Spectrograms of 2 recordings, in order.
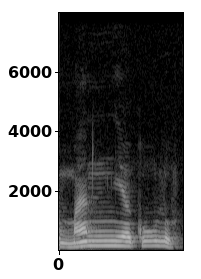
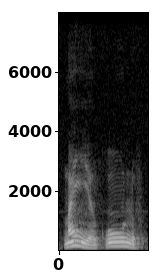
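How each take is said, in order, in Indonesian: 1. Huruf n dibaca jelas sebelum y. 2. Huruf n menyatu ke y tanpa dengung sengau. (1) "bukan bukan dibaca man yaqulu" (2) "masuk tapi tidak tidak didengungkan"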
